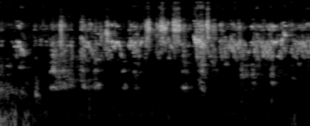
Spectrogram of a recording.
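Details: Chattering pet budgerigars produce a thick run of high, buzzy chirps and sharp clicks, the warbling rising and falling without pause.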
